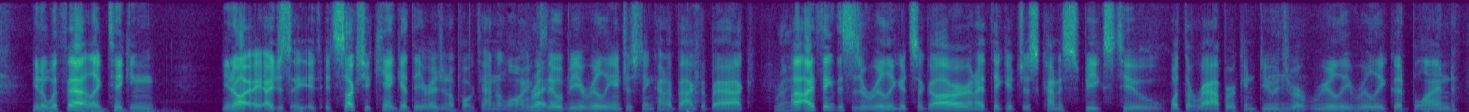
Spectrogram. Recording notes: As we air live from the deck of the 7-20-4 Lounge! Recorded live at the 7-20-4 Lounge in Londonderry, NH.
